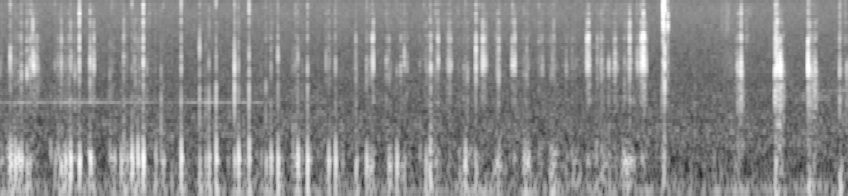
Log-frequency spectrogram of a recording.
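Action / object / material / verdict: scrape / textured soap bar / soap / none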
